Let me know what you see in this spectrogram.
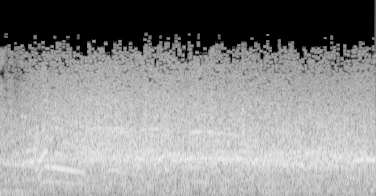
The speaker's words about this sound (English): Dean is up, and the pitch, safe, Dean, this is terrific, cut, and the roar of the crowd comes up high as he swings all the way around, pivoting, and then falls to the ground.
